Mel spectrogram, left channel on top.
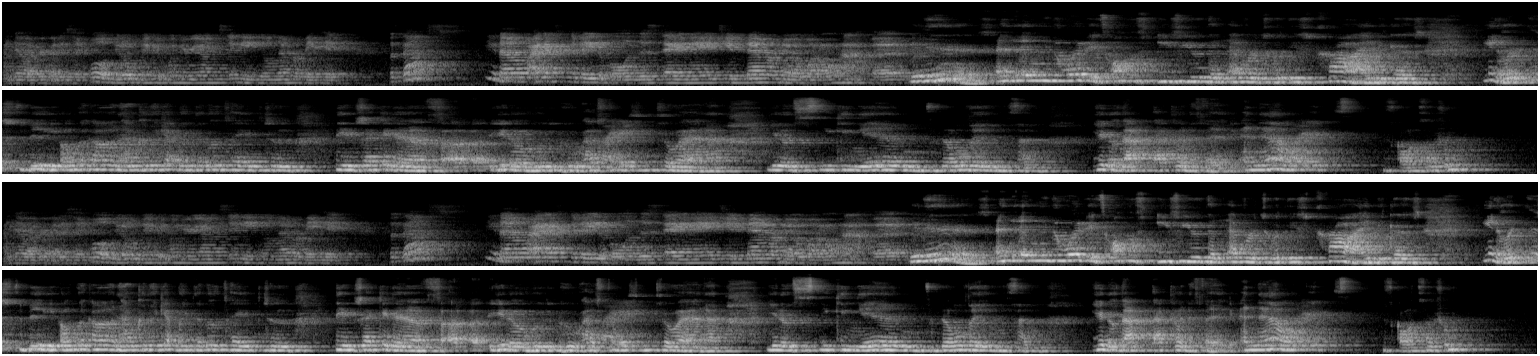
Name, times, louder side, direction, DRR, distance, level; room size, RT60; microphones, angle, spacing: voice 1, 0.0-4.4 4.8-9.5 14.4-14.5 21.3-21.7 28.2-28.5, left 1 dB, 25° left, -5 dB, 0.4 m, -31 dB
voice 2, 9.1-28.5 29.3-29.9, right 2 dB, 60° right, 0 dB, 0.3 m, -20 dB
2.5 x 2.1 x 2.4 m, 1.3 s
head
